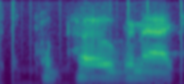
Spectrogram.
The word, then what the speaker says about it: Popovnak: My last name is Popovnak. It's spelled P-O-P-O-V-N-A-K.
